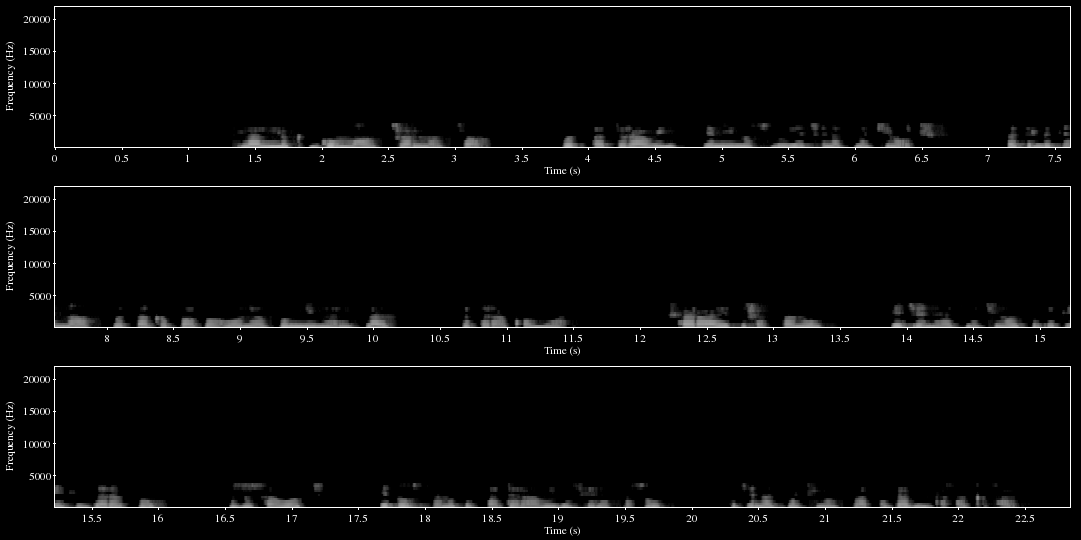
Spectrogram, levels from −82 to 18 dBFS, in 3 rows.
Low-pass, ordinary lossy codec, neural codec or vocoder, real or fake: 3.6 kHz; AAC, 24 kbps; none; real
